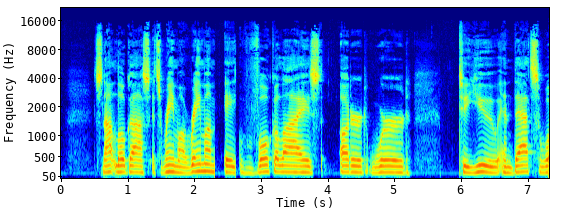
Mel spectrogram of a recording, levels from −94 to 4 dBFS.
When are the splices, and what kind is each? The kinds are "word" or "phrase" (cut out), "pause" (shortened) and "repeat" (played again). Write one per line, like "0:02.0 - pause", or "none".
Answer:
0:02.3 - word
0:02.6 - word

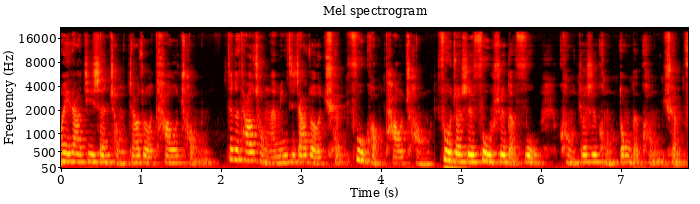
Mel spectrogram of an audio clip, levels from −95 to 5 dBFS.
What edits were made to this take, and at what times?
0:02.0 - pause

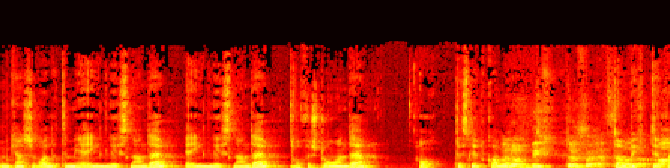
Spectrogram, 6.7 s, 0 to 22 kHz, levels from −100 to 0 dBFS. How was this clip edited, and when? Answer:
0:01.8 - repeat
0:04.5 - word

